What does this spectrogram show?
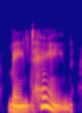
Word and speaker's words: maintain: that with 29 because even though it's spelled the same t a i n maintain now the tain is in the stressed syllable so you can't change it it's true for a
